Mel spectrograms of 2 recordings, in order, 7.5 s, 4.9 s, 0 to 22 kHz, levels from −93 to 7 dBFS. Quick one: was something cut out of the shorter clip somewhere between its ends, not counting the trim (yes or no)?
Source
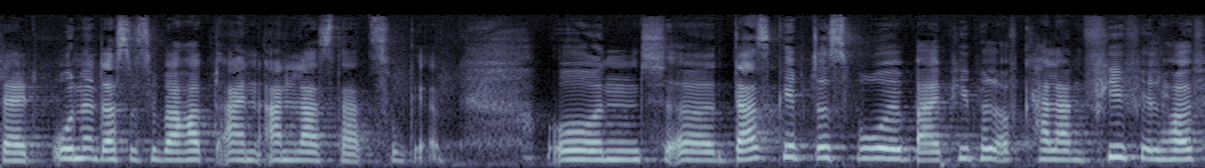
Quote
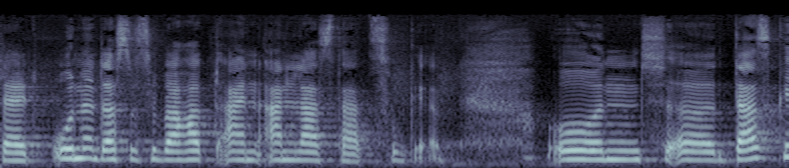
no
